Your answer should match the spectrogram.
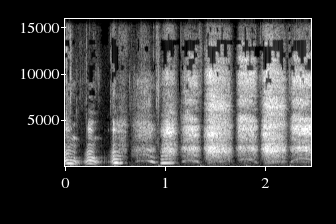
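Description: Heavy, rapid breathing, a string of about eight loud panting breaths with sharp voiced gasps at the start, steady and rhythmic with no talking.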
